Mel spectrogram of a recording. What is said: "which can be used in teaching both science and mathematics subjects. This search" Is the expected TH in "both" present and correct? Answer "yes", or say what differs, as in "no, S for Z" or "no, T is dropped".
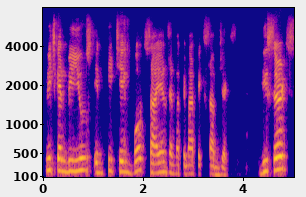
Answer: no, T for TH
